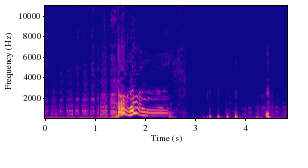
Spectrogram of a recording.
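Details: Pet Alaskan Malamute indoors, playing with its owner's phone: a wavering, harmonic woo-woo howl lasting about a second, sliding up and down, followed by a run of soft, short huffs and grunts.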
